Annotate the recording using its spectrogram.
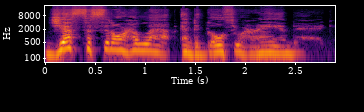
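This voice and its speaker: A woman who writes and illustrates children's books, telling personal stories as an interview guest in an expressive, animated way. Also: fairly low pitch, moderate pace, breathy edge, no echo. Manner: expressive, animated storytelling with acted-out voices. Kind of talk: storytelling in an interview.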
